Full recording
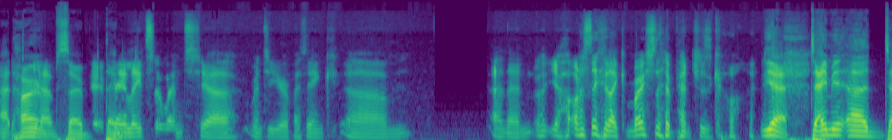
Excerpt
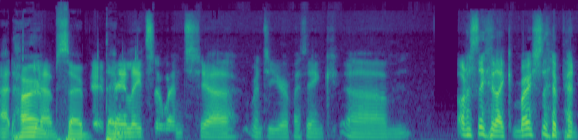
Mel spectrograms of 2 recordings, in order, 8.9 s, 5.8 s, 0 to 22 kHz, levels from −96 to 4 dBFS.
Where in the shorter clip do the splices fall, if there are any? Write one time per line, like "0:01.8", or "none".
0:04.6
